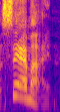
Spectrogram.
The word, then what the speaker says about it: Samhain: Samhain, it's pronounced Samhain.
